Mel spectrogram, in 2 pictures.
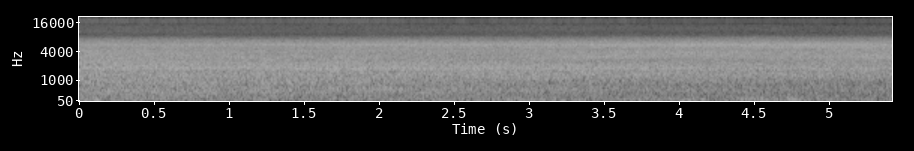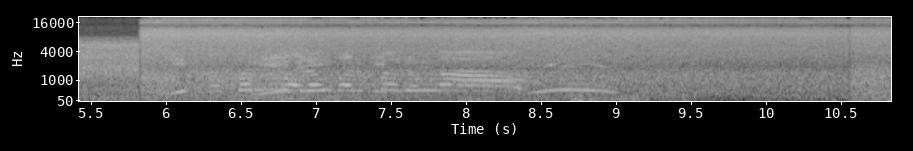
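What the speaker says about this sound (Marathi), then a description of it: "पाण्याचा फ्लो बघा किती आहे मजबूत एकदम" Water rushes with a loud, steady roar at Vasundhara waterfall in the Sahyadri hills, a heavy flow pouring through a full dam's gate, and someone speaks over it partway through.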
